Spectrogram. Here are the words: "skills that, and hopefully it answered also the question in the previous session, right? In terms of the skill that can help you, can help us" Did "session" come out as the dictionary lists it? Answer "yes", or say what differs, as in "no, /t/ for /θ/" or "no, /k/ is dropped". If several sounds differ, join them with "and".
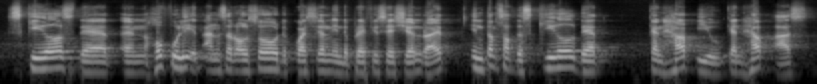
no, /ʃ/ is dropped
